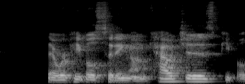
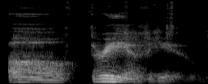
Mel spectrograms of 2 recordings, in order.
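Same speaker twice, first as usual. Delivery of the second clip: slow, doubtful; Charon, sceptical; much slower than usual. A narrator's reading. Ferryman doubting the children, slow and sceptical. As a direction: raise an eyebrow in voice. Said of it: "He had a strange sound to him".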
